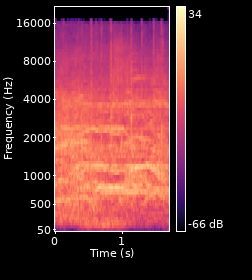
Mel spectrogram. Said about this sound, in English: Do you hear the applause, though, when we mention Nelson?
